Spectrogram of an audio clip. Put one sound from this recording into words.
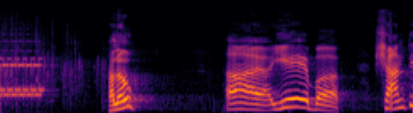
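A man talks on a phone, close by.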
